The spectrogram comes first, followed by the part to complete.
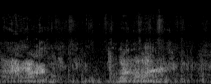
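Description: A dog giving two short, quieter vocal sounds, one at the start and one about a second in.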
